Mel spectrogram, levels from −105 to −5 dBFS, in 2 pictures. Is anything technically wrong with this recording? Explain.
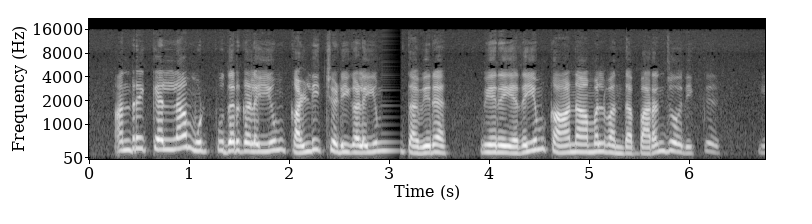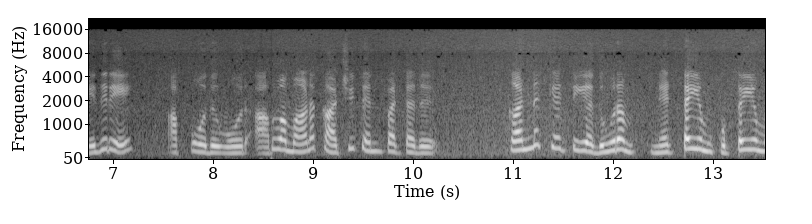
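Yes. Several network and processing faults affect this speech.

From 2.93 to 3.13 s there is a call audio freeze. The last sound is held as a fading buzz for about 175 ms. Packets were likely delayed and the jitter buffer ran dry. When they arrived, speech resumed where it stopped, with nothing lost.

From 5.19 to 10.30 s the automatic gain is rising. The talker drops in level around 5.5 s, about 15 dB quieter. The gain control responds slowly, lifting voice and room noise together by about 7 dB over several seconds.

At 8.46 s there is a short stall from a late packet. A packet missed its slot, so the receiver stretched the current sound for 23 ms. It then carried on from the same point. The result is a brief held sound with a slight buzz.

At 8.57 s, just after, the audio will skip ahead. Roughly 150 ms of speech is dropped while later audio is already waiting. 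The two sides join almost directly, so that speech vanishes in a small jump.

There are two jitter buffer slow-downs, from 9.05 to 10.12 s and from 11.00 to 11.44 s. The buffer was rebuilding its reserve by repeating pitch periods. Speech plays at about 90% and 92% speed at unchanged pitch. That adds 114 ms and 40 ms, and sounds drawn out.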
